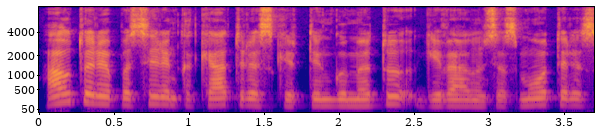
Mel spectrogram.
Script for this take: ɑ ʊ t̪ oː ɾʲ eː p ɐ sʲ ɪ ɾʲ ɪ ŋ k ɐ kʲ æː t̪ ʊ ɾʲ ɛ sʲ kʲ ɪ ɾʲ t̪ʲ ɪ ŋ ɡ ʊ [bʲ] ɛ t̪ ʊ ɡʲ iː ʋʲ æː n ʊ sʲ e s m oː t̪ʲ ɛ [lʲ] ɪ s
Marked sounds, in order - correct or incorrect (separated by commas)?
incorrect, incorrect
